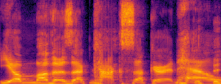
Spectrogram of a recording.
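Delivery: put-on old, lifelong smoker's voice. Describing a movie scene, quoting her line to a priest in an old smoker's voice. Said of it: "in this like old smoker's voice".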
